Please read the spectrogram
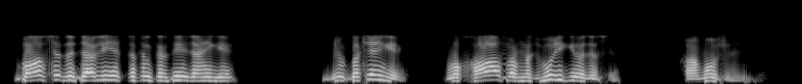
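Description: From start to finish the speech has passed through the Codec 2 vocoder, at a low rate that fits roughly 1.2 kbit/s. Instead of the waveform, only pitch, voicing, loudness and a coarse spectral shape survive, and the decoder rebuilds the voice from synthetic sine waves. The result is heavily damaged: a robotic, buzzy voice, and nothing above 3.8 kHz, so the sound is dull throughout.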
